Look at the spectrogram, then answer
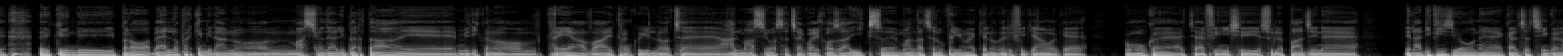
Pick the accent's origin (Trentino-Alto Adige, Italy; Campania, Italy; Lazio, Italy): Trentino-Alto Adige, Italy; Rovereto; Adesso ho 2 negozi a Rovereto e dai, sarà che sono di Rovereto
